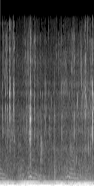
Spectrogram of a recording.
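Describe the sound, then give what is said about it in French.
A dense chorus of seabird calls on the islands of the Calanques in the Mediterranean, loud and continuous, with overlapping honking, squawking cries and a few rising wails standing out over a steady low rumble. “Les îles des Calanques, de Maïre au Frioul en passant par Riou, Plane ou Jarre, abritent des oiseaux marins, ceux qui vivent en haute mer, que l'on appelle des oiseaux pélagiques, et les côtiers, qui eux ne s'aventurent pas au grand large.”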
